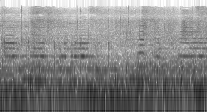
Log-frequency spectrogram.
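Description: Marching band playing a tune on brass and saxophones as it marches past, held chords changing every half second or so.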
